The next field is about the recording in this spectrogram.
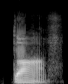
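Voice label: "doff", American English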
